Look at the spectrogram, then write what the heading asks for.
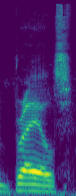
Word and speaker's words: Brailes: at the start of a walk it's brails i think it's pronounced lower braille so i'm starting from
